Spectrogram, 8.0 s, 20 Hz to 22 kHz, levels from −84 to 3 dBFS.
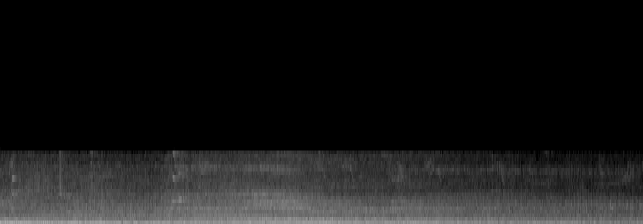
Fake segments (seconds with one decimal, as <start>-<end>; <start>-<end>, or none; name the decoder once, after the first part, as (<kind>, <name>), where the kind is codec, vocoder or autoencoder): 0.6-2.4 (vocoder, Vocos); 5.9-6.6; 7.1-8.0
